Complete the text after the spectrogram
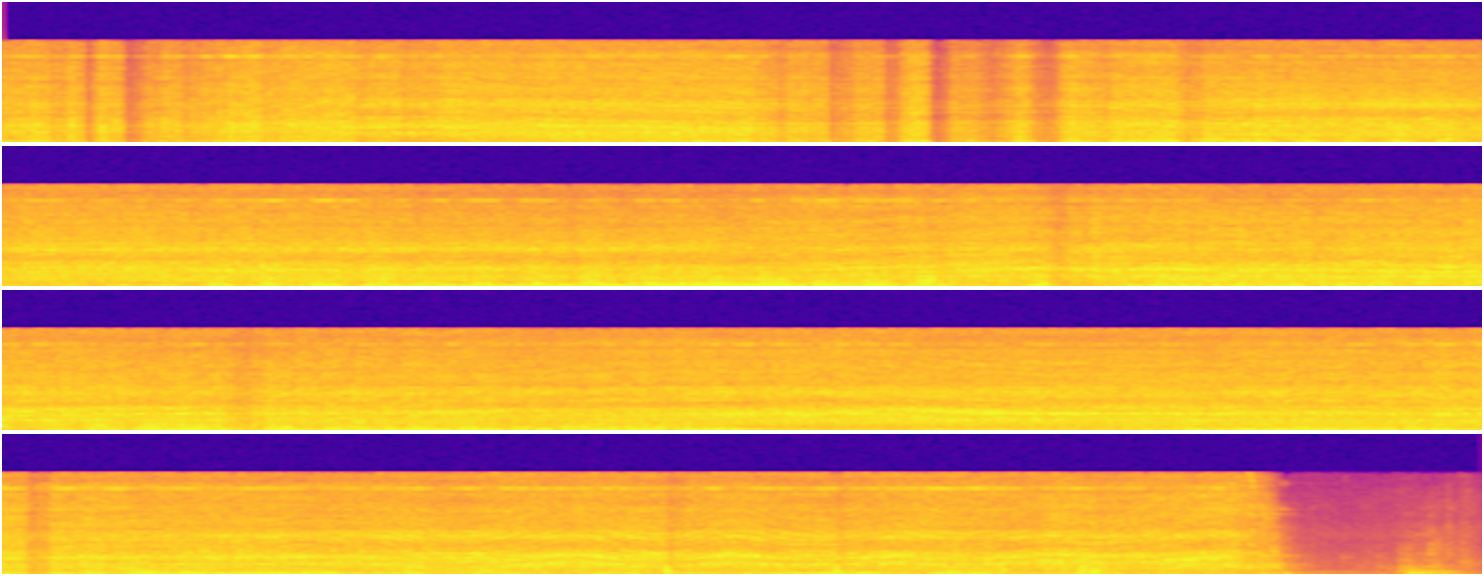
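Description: A hair dryer blows a steady loud rush of air close by.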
